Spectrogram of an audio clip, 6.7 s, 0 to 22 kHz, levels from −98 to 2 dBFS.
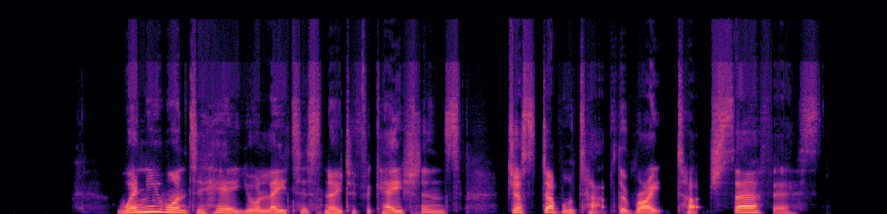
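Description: There are no technical faults to describe in time order.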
